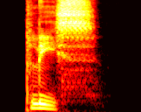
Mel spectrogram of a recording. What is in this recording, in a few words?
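"please", Singapore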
